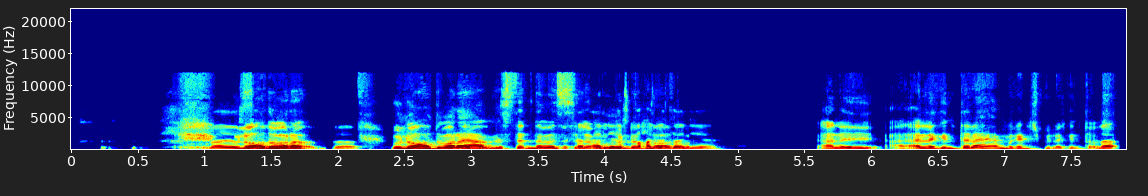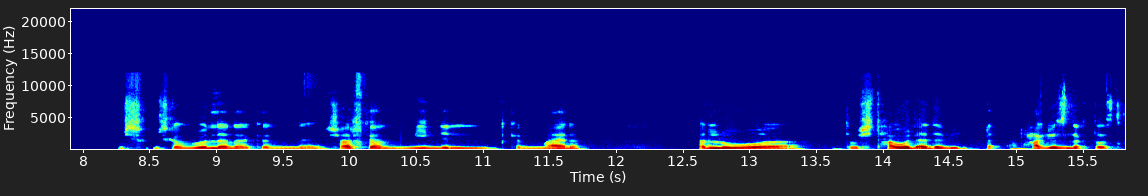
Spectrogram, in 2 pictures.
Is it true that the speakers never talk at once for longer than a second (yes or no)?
no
